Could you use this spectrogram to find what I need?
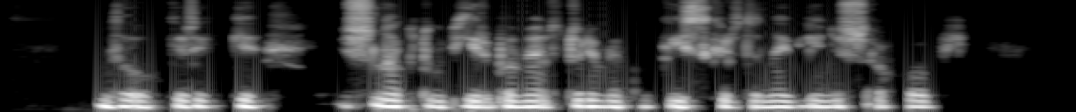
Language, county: Lithuanian, Marijampolė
